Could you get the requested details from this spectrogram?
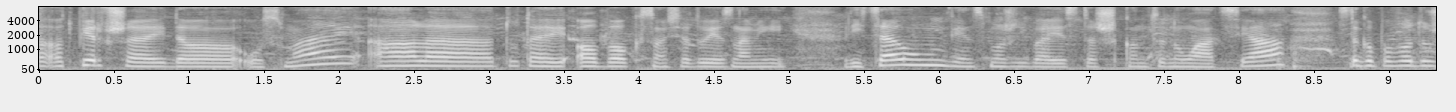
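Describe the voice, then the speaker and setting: A woman representing a school, explaining its teaching program in a matter-of-fact way in an interview. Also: mid-range voice. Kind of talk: interview answers.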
